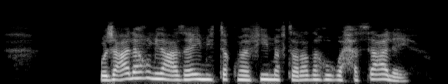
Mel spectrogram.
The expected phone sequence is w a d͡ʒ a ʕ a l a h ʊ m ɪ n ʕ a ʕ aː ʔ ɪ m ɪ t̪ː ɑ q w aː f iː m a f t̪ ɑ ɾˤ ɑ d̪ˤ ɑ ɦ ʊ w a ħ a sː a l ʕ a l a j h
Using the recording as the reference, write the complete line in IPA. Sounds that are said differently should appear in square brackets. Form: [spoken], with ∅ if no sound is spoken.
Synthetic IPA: w a d͡ʒ a ʕ a l a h ʊ m ɪ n ʕ a [z] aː ʔ ɪ m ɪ t̪ː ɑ q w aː f iː m a f t̪ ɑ ɾˤ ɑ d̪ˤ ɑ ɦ ʊ w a ħ a [θː] a [∅] ʕ a l a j h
